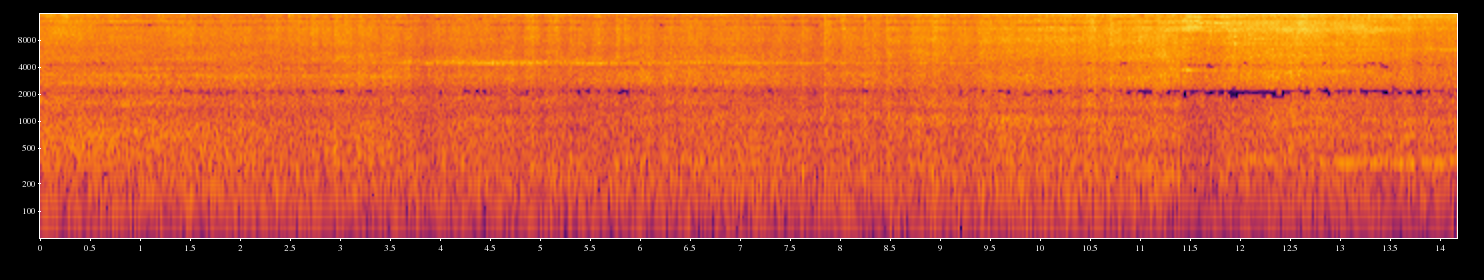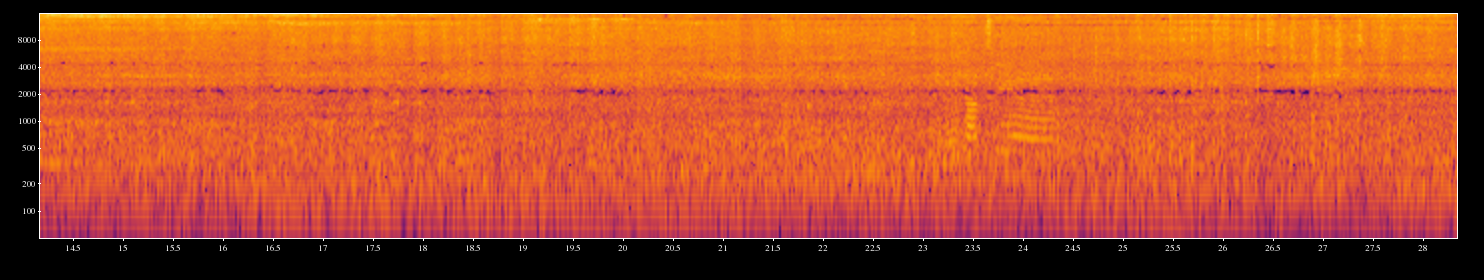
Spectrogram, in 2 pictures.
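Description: Open-top hopper cars of a CSX freight train rolling past at steady speed, a continuous rumble and rattle of steel wheels on rail. There is a brief wheel squeal a little under halfway through and a short squeaking near the end.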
